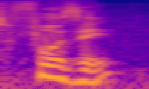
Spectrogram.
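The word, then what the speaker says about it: Fourze: Ça s'écrit Fours. Ça se prononce Fosé.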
